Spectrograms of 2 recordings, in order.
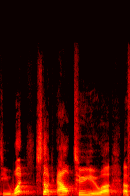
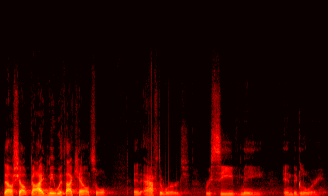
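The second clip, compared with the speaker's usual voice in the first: softer and lower, fading to a hush; scripture read; 7 semitones lower, 8 dB quieter than usual. Acted. Pastor reciting a psalm to the church, softening to a hush. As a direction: let the verse sink into a hush.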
